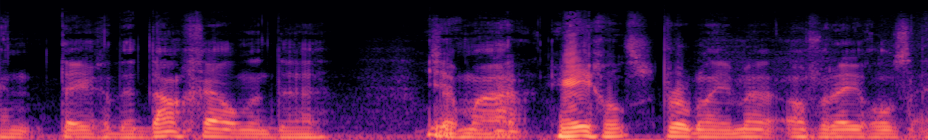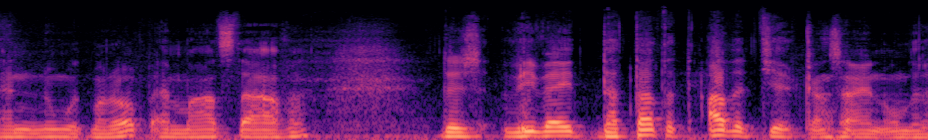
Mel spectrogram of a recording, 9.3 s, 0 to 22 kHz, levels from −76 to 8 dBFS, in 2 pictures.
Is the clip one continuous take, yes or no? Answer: yes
